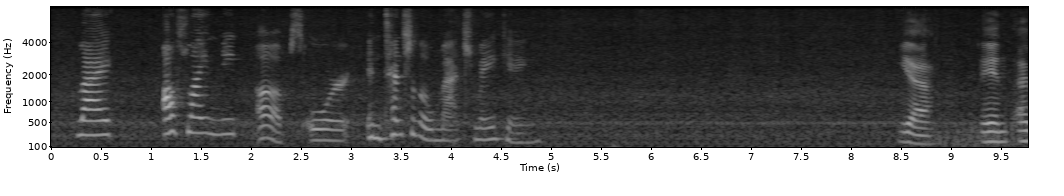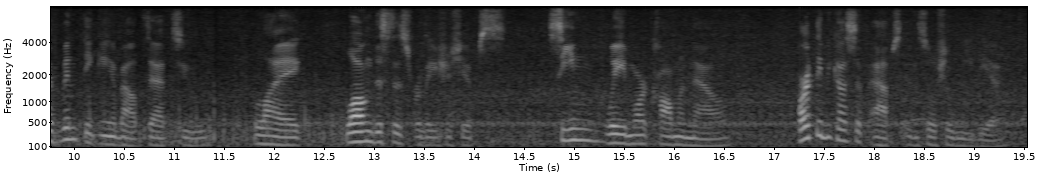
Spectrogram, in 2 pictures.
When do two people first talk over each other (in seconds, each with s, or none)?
none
